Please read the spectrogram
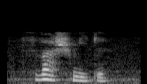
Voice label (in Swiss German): "waschmittel", alsace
